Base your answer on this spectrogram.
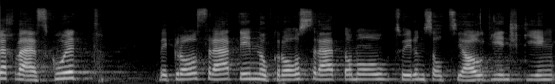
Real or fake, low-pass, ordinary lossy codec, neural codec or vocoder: fake; 14.4 kHz; AAC, 96 kbps; codec, 44.1 kHz, 7.8 kbps, DAC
